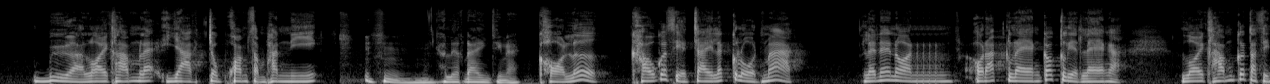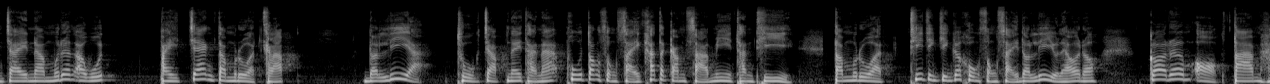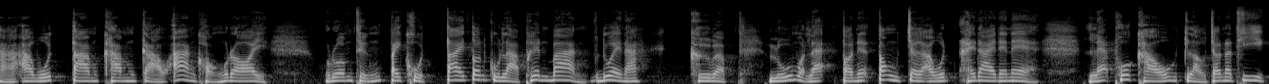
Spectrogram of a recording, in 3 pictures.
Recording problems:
squashed, flat; somewhat
audio stuttering; at 9 s

